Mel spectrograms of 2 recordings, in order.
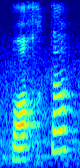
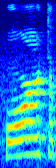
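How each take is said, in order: First: It is said in a Rio de Janeiro accent. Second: It is said in a countryside interior accent. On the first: "vamos dizer que você é carioca. Como é que você fala porta?" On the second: "Se você é do interior, você fala porta"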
